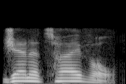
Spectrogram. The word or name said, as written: genitival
